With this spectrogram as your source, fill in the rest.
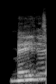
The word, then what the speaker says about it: Métis: It's Métis.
